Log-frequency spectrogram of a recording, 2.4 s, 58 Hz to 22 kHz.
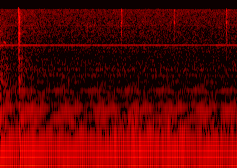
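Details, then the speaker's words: Evinrude E-TEC 60 hp outboard with its EMM (ECU) repaired, injector actuation test run from diagnostic software: faint sharp ticks about half a second apart over a quiet low hum, the injectors clicking normally as each is actuated. "आप इस मशीन में सभी चीजों का परीक्षण कर सकते हैं, नोजल को इस तरह क्लिक करते हुए सुना जा सकता है"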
